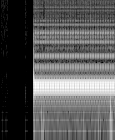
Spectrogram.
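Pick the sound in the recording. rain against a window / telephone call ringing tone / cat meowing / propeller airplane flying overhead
telephone call ringing tone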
